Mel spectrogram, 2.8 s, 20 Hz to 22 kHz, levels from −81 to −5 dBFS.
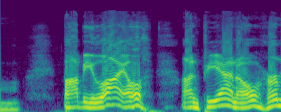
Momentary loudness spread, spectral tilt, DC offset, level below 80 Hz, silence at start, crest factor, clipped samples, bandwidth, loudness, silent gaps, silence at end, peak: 14 LU; -6 dB/octave; under 0.1%; -36 dBFS; 0 s; 12 dB; under 0.1%; 15 kHz; -13 LUFS; none; 0 s; 0 dBFS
